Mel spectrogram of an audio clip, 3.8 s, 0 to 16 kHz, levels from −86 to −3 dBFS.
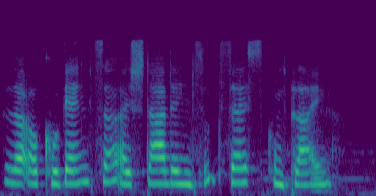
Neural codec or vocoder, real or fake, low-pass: codec, 16 kHz, 2 kbps, X-Codec, HuBERT features, trained on general audio; fake; 7.2 kHz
